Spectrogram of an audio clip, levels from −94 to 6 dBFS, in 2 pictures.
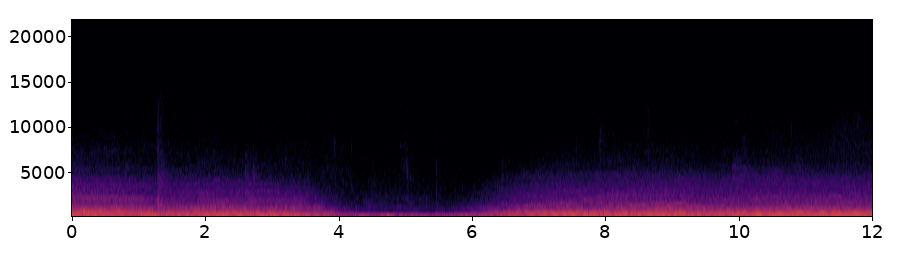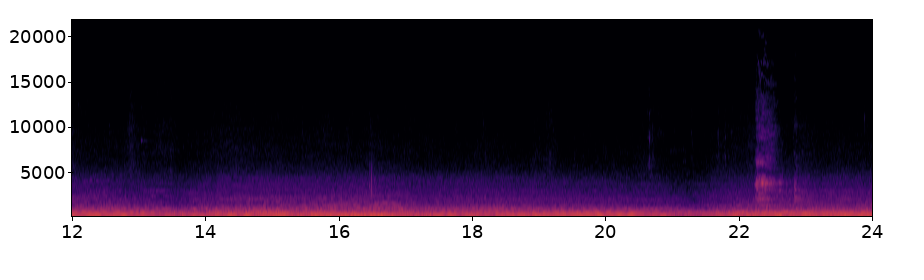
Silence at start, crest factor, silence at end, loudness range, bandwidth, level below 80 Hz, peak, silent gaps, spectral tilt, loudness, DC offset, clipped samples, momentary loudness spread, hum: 0 s; 16 dB; 0 s; 6 LU; 12 kHz; -54 dBFS; -28 dBFS; none; -8 dB/octave; -44 LUFS; under 0.1%; under 0.1%; 12 LU; none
